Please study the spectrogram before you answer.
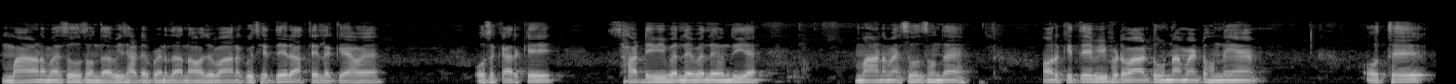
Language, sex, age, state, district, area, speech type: Punjabi, male, 30-45, Punjab, Mohali, rural, spontaneous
